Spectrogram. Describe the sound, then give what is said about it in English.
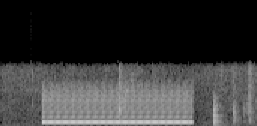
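A steady telephone dial tone hums loudly for about two seconds, then cuts off and a few short dialing beeps follow in quick succession. No one speaks. “Let's give him a call back and get faster service.”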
